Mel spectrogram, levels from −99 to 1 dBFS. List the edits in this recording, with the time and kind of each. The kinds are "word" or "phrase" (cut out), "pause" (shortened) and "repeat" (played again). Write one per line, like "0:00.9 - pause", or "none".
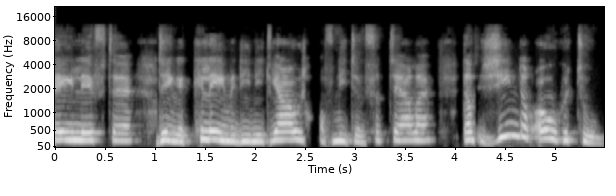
0:01.0 - word
0:02.2 - word
0:02.5 - word
0:03.1 - word
0:04.2 - word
